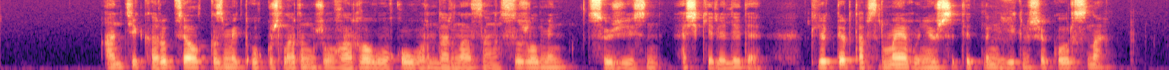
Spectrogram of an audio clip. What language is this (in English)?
Kazakh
